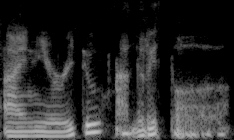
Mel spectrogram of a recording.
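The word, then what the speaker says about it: Iñárritu: How do you spell it? INA. That's it. It's Inarritu.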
